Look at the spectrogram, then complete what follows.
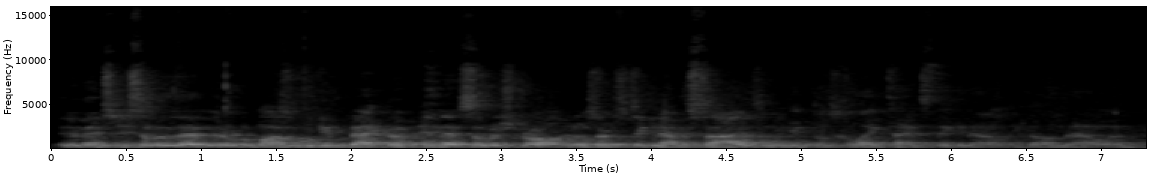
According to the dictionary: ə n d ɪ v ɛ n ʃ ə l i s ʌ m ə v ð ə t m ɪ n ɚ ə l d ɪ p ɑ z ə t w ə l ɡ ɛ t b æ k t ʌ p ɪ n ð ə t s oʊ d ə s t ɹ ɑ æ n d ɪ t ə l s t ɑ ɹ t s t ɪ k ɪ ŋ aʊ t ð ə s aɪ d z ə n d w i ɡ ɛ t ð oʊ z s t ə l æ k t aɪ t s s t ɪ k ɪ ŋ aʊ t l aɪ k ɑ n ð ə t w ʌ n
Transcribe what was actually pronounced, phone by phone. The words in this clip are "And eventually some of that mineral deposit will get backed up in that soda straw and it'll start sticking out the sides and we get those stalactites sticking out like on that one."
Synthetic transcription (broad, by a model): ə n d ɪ v ɛ n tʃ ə l i s ʌ m ə v ð ə t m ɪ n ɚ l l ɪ p ɑ z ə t w ə l ɡ ɛ t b æ k ʌ p ɪ n ð ə t s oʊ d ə s t ɹ ɑ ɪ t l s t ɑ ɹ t s t ɪ k ɪ ŋ aʊ t ð ə s aɪ d z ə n w i ɡ ɛ t ð oʊ z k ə l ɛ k t aɪ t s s t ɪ k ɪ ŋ aʊ t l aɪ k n ð ə t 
